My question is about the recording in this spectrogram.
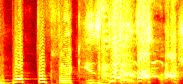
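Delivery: high, slow, laughing outrage; mock the wife's disbelief, laughing; outraged mock demand. Telling friends about his wife's restaurant outburst, high laughing outrage. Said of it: "She goes".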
